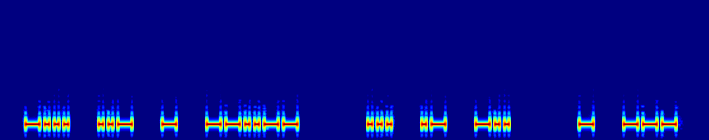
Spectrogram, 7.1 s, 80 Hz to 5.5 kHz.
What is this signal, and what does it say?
Morse code, heard as a keyed tone, about 25 wpm, spaced as for 18 wpm, 700 Hz. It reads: BUT, SAD TO
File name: Pinocchio / Pinocchio ch4 12 25 ik1hge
